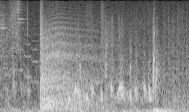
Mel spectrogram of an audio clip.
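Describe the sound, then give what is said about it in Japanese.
A video game rocket launcher fires with a sudden sharp blast, followed by a loud, sustained crackling explosion rumble that carries on for about two seconds with scattered bursts of debris. “ロケラン撃ってみようか。”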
